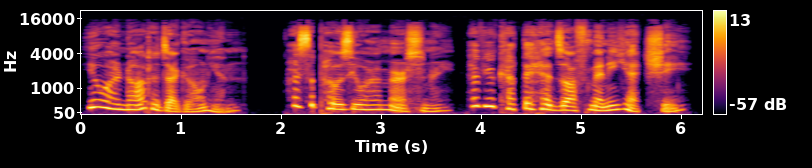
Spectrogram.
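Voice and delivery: put-on high, sleepy girl's voice; idle questions through a drowsy haze. A narrator's reading. Girl sizing up the mercenary, drowsily. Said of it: "she repeated drowsily".

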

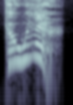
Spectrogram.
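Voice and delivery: very high-pitched, incredulous question; startled cry. A narrator's reading. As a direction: ask as if taken aback. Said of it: "he cried, starting".

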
